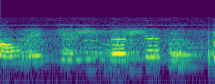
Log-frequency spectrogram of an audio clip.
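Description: Music playing from a disc record on an acoustic gramophone, a tune of held notes.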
